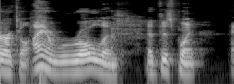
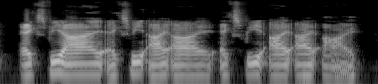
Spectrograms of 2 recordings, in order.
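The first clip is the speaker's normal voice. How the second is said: put-on patronizing tone, much slower and quieter; 4 semitones lower, 7 dB quieter than usual. Finishing the count for a woman who trailed off asleep: acting out slow patronizing count. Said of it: "I did it really slowly and kind of patronizingly".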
